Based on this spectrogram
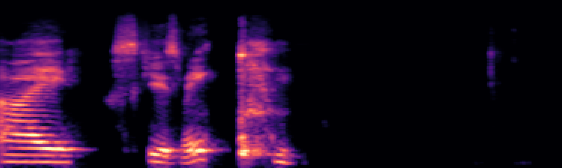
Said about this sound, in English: Okay, so brief intermission there because I had to catch my breath with this cough.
